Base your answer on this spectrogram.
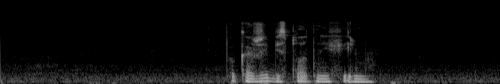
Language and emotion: Russian, neutral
